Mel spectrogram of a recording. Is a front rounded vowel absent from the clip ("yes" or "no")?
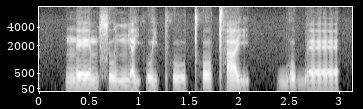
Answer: yes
